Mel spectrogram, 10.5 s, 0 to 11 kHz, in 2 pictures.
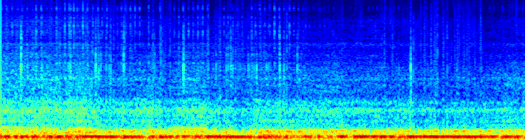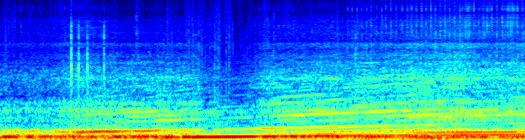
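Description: Porsche 911 GT3's flat-six engine heard from inside the cabin under hard acceleration on a track, over a heavy low rumble. In the second half the engine pitch climbs, breaks off briefly at a gear change, then climbs again.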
